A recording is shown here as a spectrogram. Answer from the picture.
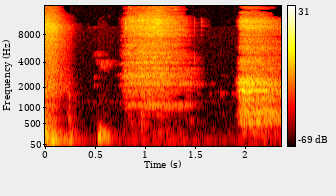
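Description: A man's audible breath, close to the microphone, lasting under a second, just after a small mouth click.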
